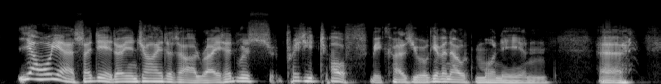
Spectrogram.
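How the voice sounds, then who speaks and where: Lively intonation from a man with a strong Wicklow accent, medium in pitch, at a moderate pace with very even loudness. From Ireland, West Wicklow. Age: old. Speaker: retired local columnist and sports historian. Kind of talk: radio interview, reminiscing. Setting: radio studio. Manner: halting, repeats words.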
